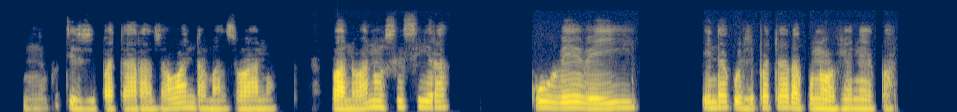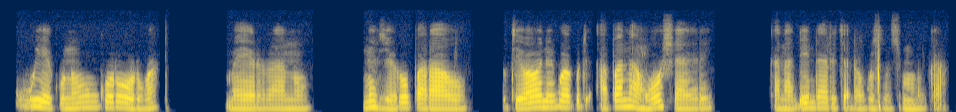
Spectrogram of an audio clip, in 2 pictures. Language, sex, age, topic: Ndau, male, 18-24, health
